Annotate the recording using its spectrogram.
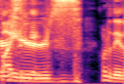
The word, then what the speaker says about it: FighterZ: Is it just Fighters? – It is just Fighters. – I always thought it was FighterZ too.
